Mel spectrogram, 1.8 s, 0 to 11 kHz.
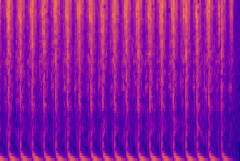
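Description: Rapid automatic gunfire in Battlefield 2042, a steady stream of about twenty evenly spaced loud shots, each with a heavy low thump and bright crack, sustained without pause.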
